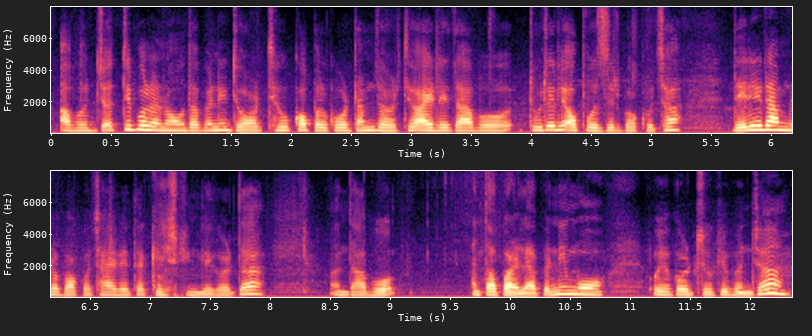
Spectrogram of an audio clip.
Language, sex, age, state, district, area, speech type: Nepali, female, 18-30, West Bengal, Darjeeling, rural, spontaneous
